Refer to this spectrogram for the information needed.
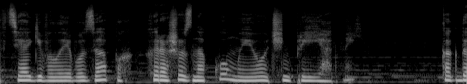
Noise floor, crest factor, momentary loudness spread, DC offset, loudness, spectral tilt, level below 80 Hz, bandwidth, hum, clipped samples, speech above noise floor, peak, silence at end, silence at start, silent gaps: -54 dBFS; 16 dB; 10 LU; under 0.1%; -27 LUFS; -6 dB/octave; -66 dBFS; 17.5 kHz; none; under 0.1%; 28 dB; -12 dBFS; 0 s; 0 s; none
